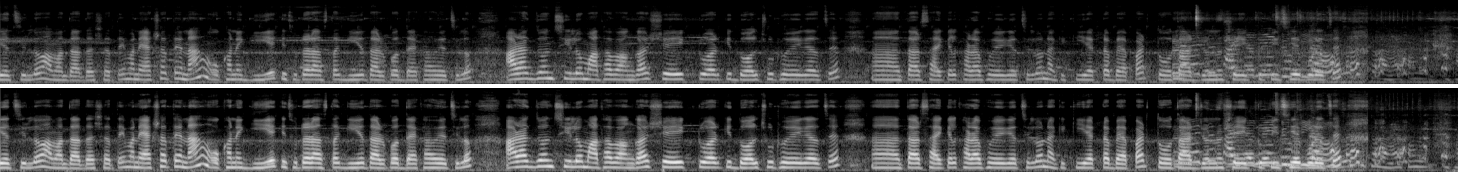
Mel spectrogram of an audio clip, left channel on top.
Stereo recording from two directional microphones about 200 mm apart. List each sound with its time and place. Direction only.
0.0 s a woman's voice: 25° right (ahead or behind)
